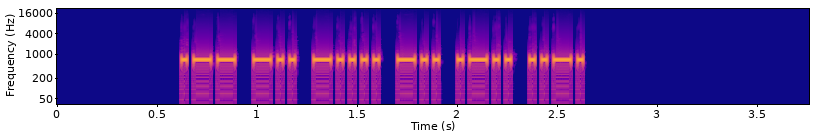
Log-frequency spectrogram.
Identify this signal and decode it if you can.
Morse code, heard as a keyed tone, about 40 wpm, 700 Hz. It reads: WD6DLF
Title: USA Call Signs - 6 Characters - 6x Character Spacing - 40wpm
